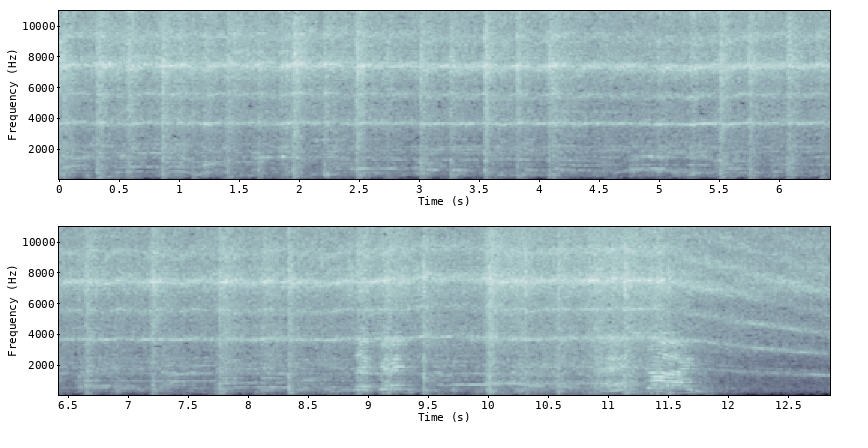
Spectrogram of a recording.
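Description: Boxing gloves thump against punch mitts in quick bursts.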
